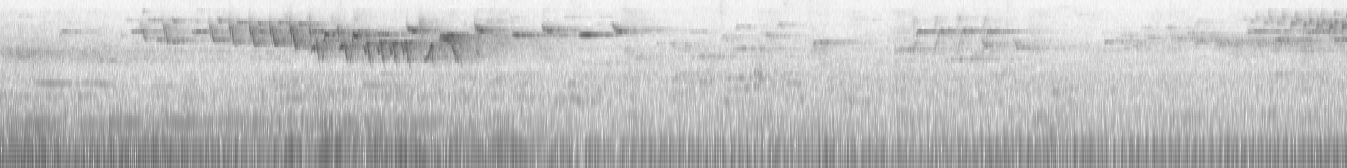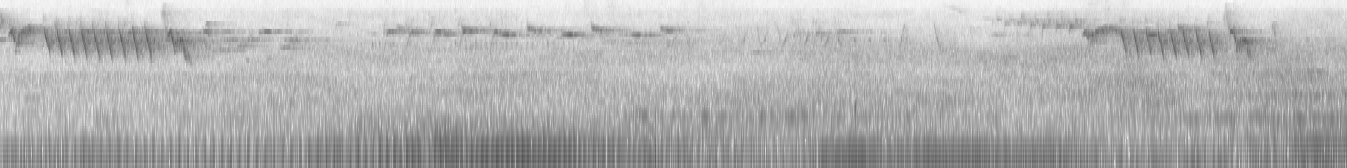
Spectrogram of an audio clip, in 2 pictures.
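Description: A songbird singing a fast trill that slides downward, three times about eight seconds apart, with short chirps in between. A steady low hum runs underneath.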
